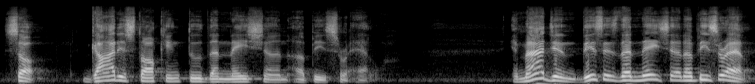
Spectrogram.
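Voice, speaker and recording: Preacher guy, high bright voice, keeps asking the crowd "right?". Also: expressive, a little slow. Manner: preaching with emphatic call-and-response. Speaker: pastor. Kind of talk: sermon.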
